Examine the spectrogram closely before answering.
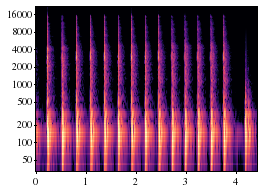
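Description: Steel claw hammer tapping lightly on a small steel punch held to a wooden chess knight, about sixteen even taps close to four a second, with one last tap near the end. The gentle strokes make a shallow dot for the knight's eye without damaging the wood.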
